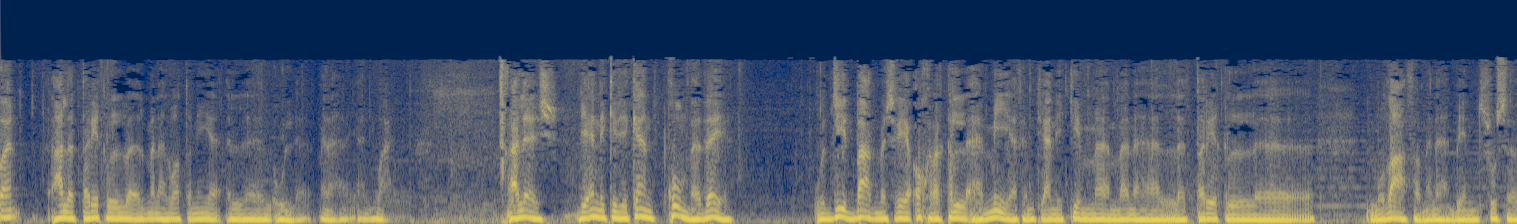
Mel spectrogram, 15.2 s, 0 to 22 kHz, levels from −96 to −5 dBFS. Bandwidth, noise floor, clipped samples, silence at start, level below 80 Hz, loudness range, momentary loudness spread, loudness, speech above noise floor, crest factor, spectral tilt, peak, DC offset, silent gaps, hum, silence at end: 8 kHz; -44 dBFS; under 0.1%; 0 s; -24 dBFS; 3 LU; 9 LU; -20 LUFS; 25 dB; 10 dB; -7 dB/octave; -8 dBFS; under 0.1%; none; none; 0 s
